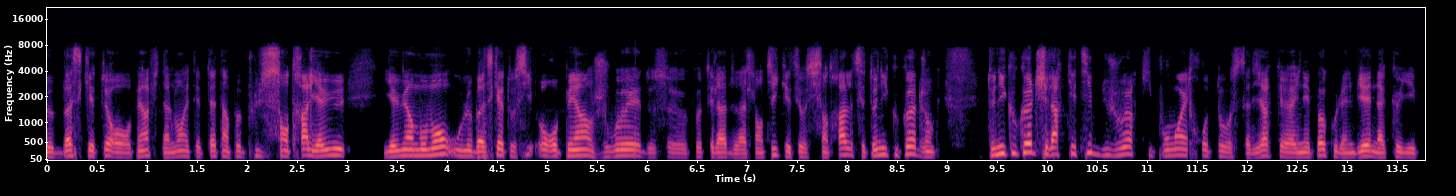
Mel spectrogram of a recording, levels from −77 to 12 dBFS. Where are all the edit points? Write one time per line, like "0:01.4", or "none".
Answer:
0:11.4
